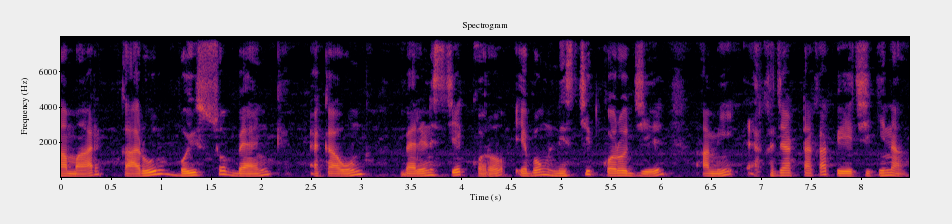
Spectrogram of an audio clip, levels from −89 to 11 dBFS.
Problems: constant background noise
